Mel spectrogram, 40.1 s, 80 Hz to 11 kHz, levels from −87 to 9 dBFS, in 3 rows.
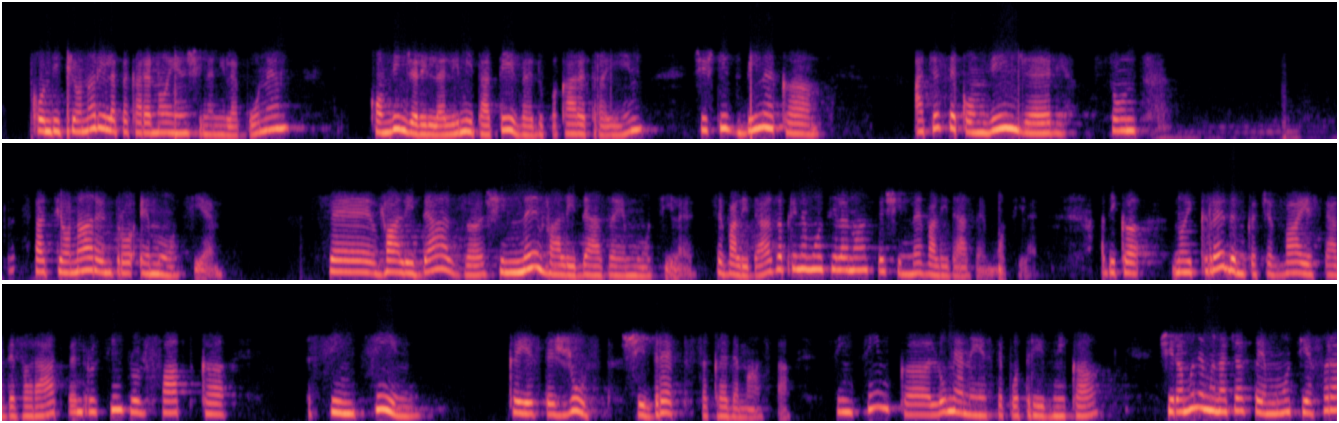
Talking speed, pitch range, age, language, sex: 105 wpm, 180-245 Hz, 30-49, Romanian, female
